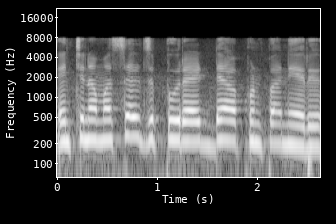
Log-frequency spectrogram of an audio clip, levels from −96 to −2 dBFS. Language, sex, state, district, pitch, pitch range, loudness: Tulu, female, Karnataka, Dakshina Kannada, 215 Hz, 205-225 Hz, -13 LUFS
